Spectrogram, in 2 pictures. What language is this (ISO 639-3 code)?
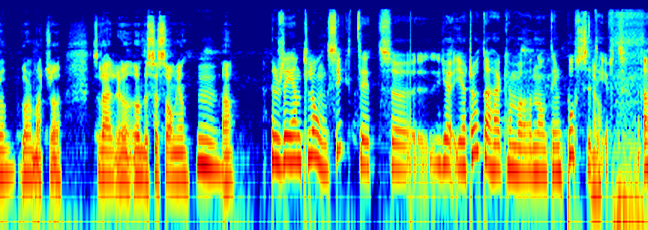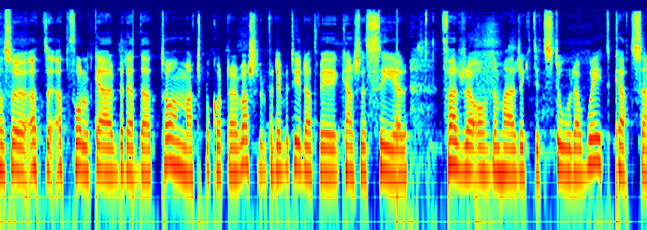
swe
